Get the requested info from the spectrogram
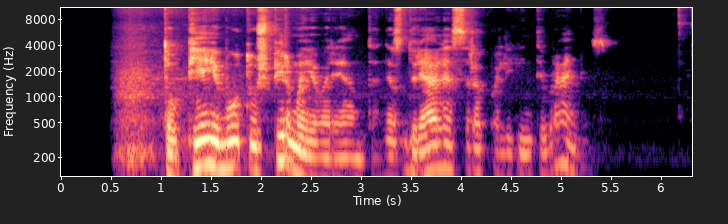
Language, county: Lithuanian, Vilnius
